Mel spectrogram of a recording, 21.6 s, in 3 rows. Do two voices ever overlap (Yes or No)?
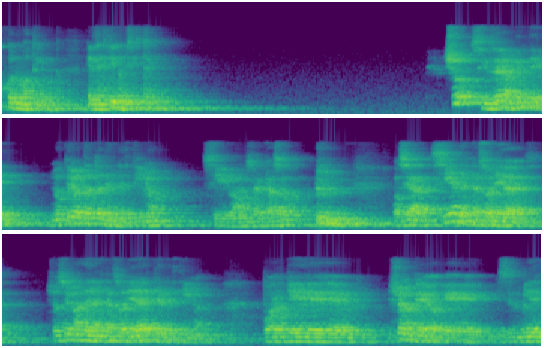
No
